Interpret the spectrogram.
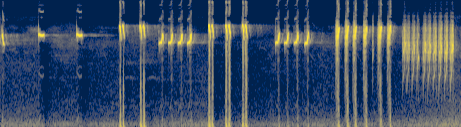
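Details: King konin singing as a bird-trapping lure: isolated high whistles, then runs of sharp chips, ending in a dense, scratchy chattering burst.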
